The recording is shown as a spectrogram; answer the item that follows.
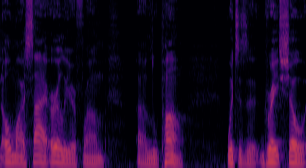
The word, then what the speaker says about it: Lupin: that it's on Netflix it's spelled like Lupin like l u p i n but it's pronounced lupon it's a French it's a French show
